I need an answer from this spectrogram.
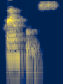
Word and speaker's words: Krampus: the mom's side and she was saying is pronounced Krampus and Krampus actually eats naughty children Oh God eats them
